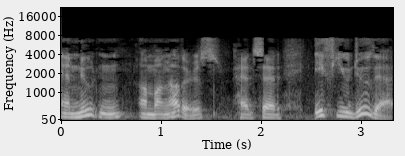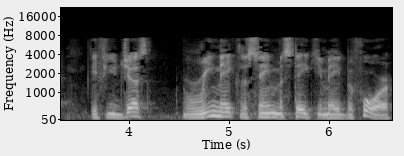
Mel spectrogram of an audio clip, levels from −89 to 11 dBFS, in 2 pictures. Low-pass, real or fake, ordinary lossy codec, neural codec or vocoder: 7.2 kHz; fake; MP3, 32 kbps; vocoder, 22.05 kHz, 80 mel bands, WaveNeXt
